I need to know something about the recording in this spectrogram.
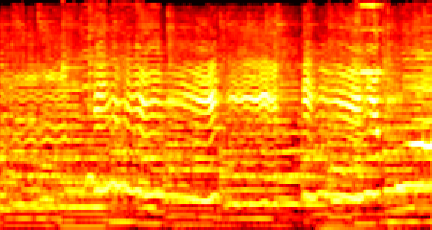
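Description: A woman singing a Cantonese opera song (yueju) in a high, ornamented line whose pitch wavers and glides on the held notes, over a traditional Chinese instrumental ensemble's accompaniment.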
